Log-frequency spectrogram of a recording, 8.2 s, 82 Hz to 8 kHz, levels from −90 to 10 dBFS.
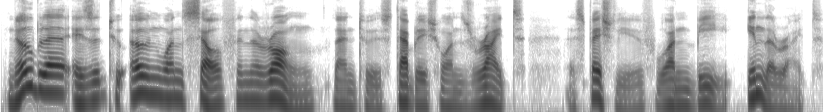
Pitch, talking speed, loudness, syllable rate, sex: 115 Hz, 155 wpm, -19 LUFS, 4.2 syllables/s, male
